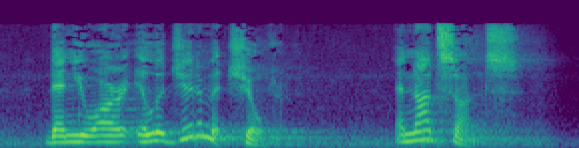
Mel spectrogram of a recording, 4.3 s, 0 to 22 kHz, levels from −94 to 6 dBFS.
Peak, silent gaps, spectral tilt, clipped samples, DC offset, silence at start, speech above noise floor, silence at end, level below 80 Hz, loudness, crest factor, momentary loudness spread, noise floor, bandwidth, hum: 0 dBFS; none; -3.5 dB/octave; under 0.1%; under 0.1%; 0.35 s; 29 dB; 0.45 s; -60 dBFS; -18 LUFS; 20 dB; 16 LU; -47 dBFS; 11.5 kHz; none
